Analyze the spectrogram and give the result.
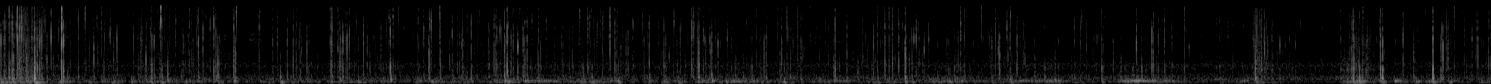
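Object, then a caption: Plastic bubble wrap. Thin clear plastic bubble wrap draped over the top of a microphone is pressed and rubbed with the end of a wooden stick. A dense, continuous crinkling and crackling rustle is heard, full of small sharp pops and scratchy bright texture with a soft low rumble underneath.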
